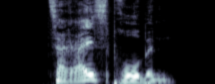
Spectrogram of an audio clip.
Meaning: plural of Zerreißprobe
- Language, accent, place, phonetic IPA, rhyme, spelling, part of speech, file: German, Germany, Berlin, [t͡sɛɐ̯ˈʁaɪ̯sˌpʁoːbn̩], -aɪ̯spʁoːbn̩, Zerreißproben, noun, De-Zerreißproben.ogg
